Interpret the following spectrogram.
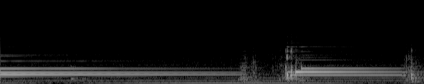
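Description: A quiet stretch of a song with no vocals: a guitar chord rings and slowly fades, and a second chord is struck about three seconds in and left to ring.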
